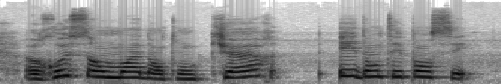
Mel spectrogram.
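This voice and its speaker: Her pace is very slow, and this woman's pitch varies in an ordinary way. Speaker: tarot card reader. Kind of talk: tarot reading. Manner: halting.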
